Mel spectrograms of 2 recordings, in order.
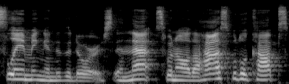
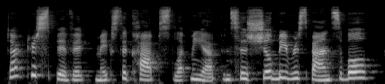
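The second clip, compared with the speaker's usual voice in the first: usual speaking voice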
